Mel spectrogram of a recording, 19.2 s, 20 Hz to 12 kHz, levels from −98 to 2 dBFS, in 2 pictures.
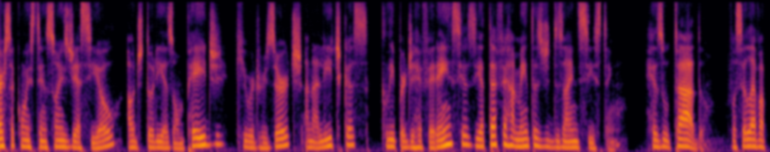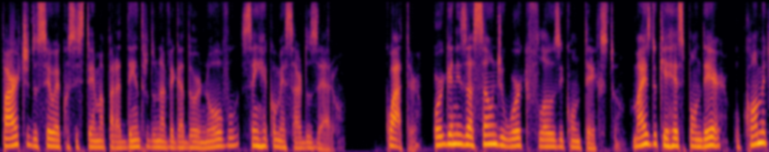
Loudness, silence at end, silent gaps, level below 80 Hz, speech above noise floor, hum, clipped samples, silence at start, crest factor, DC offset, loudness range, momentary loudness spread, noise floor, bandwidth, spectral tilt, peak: -25 LUFS; 0.05 s; none; -56 dBFS; 48 dB; none; under 0.1%; 0 s; 16 dB; under 0.1%; 5 LU; 12 LU; -73 dBFS; 12 kHz; -5 dB/octave; -8 dBFS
